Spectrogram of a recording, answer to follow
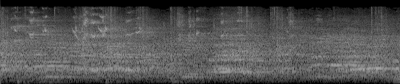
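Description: Basketball game sound in a gym: a ball being dribbled on the hardwood court among the voices of the crowd and players.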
